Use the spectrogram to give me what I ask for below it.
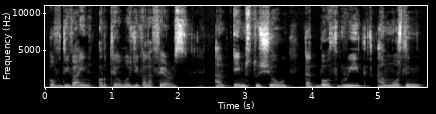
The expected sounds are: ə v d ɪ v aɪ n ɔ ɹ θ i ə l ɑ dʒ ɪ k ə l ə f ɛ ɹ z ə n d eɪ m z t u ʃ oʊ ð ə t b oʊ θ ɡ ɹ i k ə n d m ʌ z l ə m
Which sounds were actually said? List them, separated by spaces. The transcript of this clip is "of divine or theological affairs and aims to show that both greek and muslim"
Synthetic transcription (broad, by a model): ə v d ɪ v aɪ n ɔ ɹ t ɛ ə l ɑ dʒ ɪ k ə l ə f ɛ ɹ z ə n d eɪ m s t u ʃ oʊ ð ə t b oʊ θ ɡ ɹ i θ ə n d m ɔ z l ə m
